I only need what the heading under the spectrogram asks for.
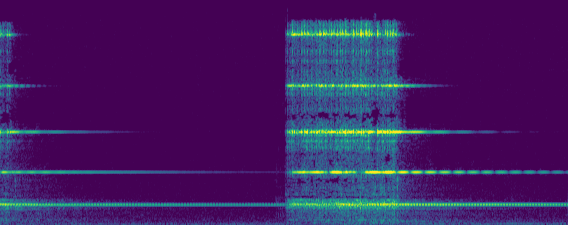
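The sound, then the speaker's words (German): A bell rings in a quiet home: a fading metallic ring at the start, then a bright, rattling burst of ringing lasting about a second before the tone decays away again. “Klingelt.”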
